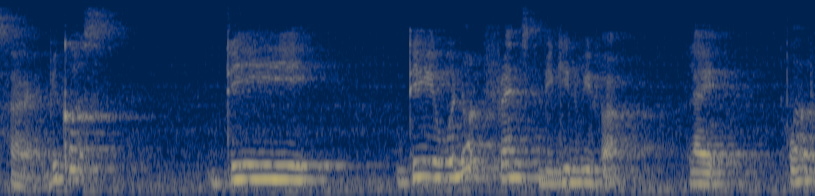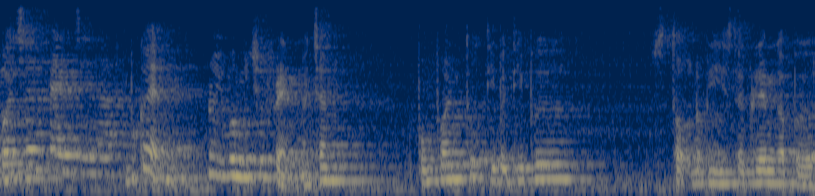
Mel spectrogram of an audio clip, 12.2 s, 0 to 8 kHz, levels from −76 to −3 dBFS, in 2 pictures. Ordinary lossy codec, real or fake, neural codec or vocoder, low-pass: none; real; none; 7.2 kHz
